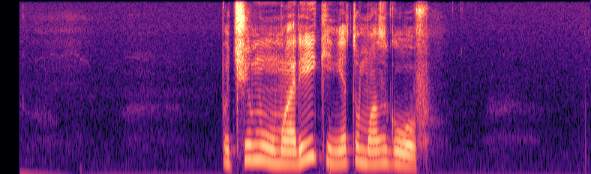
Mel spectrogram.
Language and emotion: Russian, neutral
